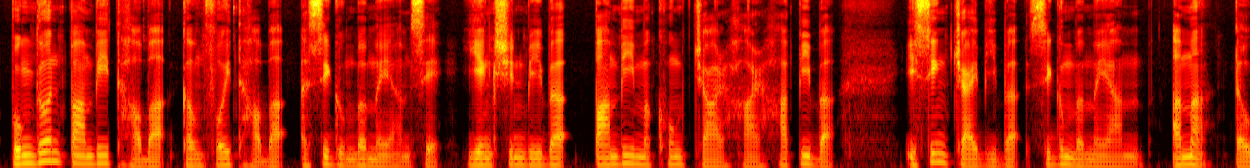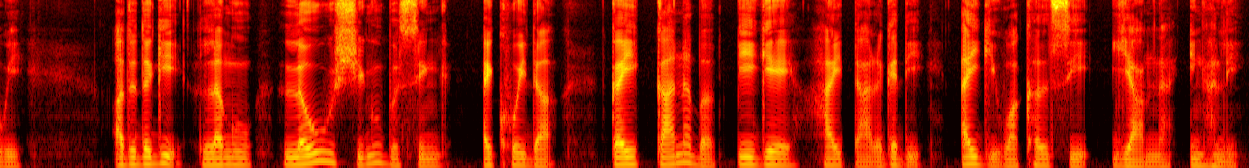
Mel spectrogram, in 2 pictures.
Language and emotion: Manipuri, neutral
